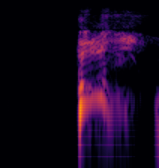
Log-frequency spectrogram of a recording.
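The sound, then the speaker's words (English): A single sudden sneeze bursts out of silence, loud, with a breathy, noisy rush that fades into a short, soft exhale at the end. “Bless you.”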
